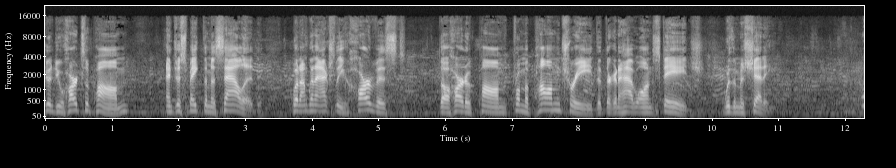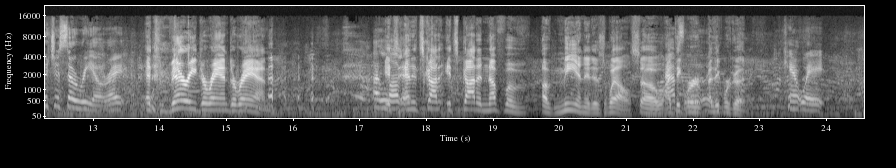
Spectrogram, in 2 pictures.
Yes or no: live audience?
yes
